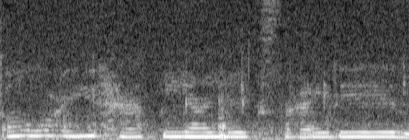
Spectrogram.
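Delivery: cheery doctor. Retold or imitated. Doctor at the ultrasound asks brightly, lightly voiced. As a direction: coo it like a bubbly nurse. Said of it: "She was like".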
